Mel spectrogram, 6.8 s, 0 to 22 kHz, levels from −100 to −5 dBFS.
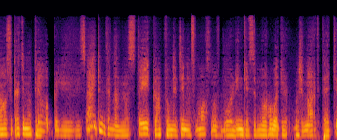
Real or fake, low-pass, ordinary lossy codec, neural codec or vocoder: fake; 14.4 kHz; AAC, 48 kbps; codec, 44.1 kHz, 0.9 kbps, DAC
